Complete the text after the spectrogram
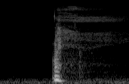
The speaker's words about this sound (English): See, my kitty even said so. She says, yeah, think about it. She's got to put her two cents in, you know.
